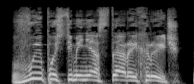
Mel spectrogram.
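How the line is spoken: Yelled reply. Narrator (Russian): заорал я в ответ

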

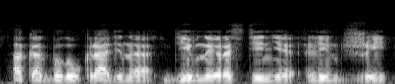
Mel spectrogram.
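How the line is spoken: Plain question. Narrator (Russian): спросил правитель

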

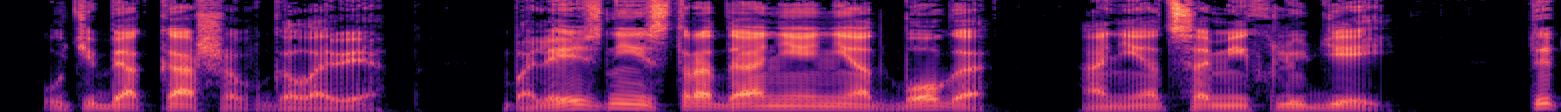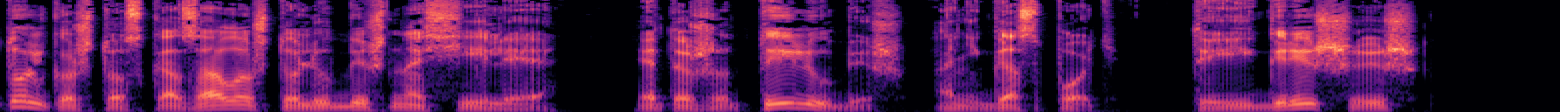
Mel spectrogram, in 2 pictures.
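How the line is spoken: Stern. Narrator (Russian): строго сказал

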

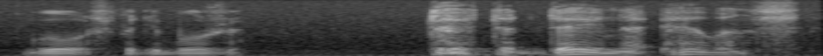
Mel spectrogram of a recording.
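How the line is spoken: Crowd whispering. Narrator (Russian): По толпе прошел шепоток

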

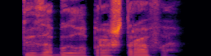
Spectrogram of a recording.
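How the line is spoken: Husky purr. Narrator (Russian): хрипло проурчал этот демон

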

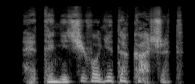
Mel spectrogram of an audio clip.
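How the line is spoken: Hissed. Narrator (Russian): прошипел

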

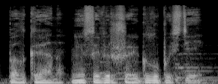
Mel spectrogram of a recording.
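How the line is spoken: Secretive whisper. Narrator (Russian): Скрывая нашу беседу от городовых, продолжил шептать

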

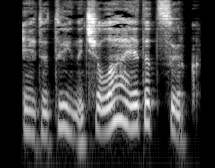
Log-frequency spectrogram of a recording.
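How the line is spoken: Steely, cutting off. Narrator (Russian): Стальным голосом оборвал ее Александр

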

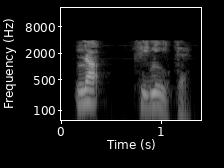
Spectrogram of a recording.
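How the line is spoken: Plain. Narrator (Italian): rispose

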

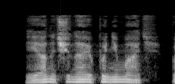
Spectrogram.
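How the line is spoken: Whispered. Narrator (Russian): прошептал

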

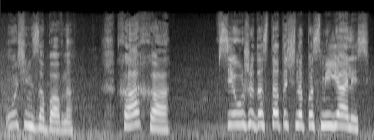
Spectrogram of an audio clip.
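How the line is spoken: Shouting. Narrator (Russian): прокричала я

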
